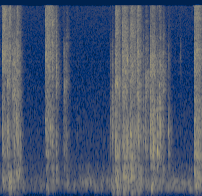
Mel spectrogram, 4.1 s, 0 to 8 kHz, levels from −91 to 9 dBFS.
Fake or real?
real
